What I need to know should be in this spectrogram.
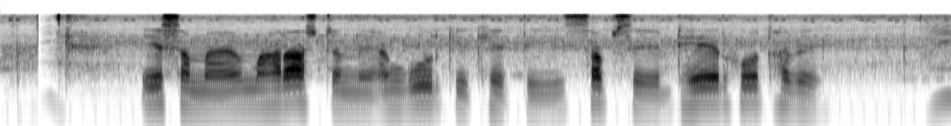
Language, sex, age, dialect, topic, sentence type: Bhojpuri, male, 36-40, Northern, agriculture, statement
